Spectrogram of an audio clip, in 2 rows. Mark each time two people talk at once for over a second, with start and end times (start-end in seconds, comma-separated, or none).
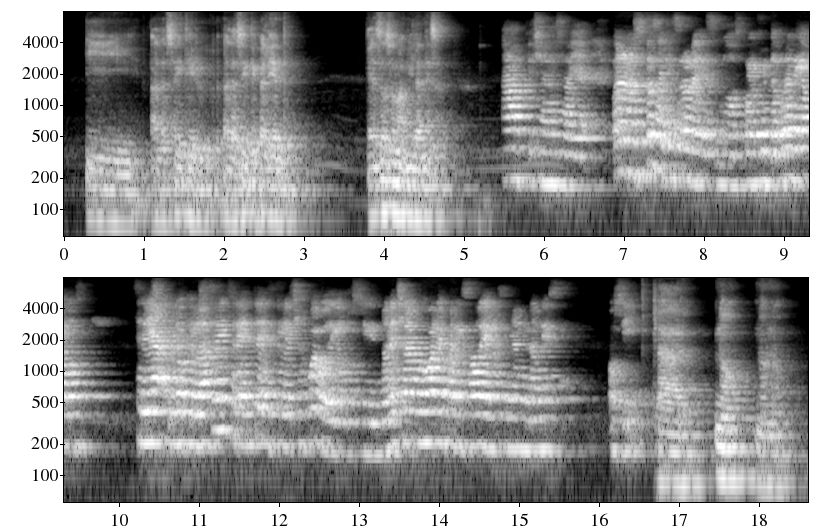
none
